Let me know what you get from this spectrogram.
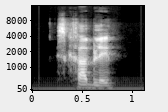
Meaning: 1. to play a move that uses all seven tiles 2. to play Scrabble
- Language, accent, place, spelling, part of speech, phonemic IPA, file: French, France, Lyon, scrabbler, verb, /skʁa.ble/, LL-Q150 (fra)-scrabbler.wav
